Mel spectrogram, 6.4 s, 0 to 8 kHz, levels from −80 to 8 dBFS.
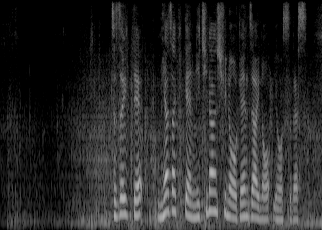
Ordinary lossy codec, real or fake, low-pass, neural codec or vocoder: none; fake; none; codec, 16 kHz, 4 kbps, X-Codec, WavLM features, trained on Multilingual LibriSpeech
